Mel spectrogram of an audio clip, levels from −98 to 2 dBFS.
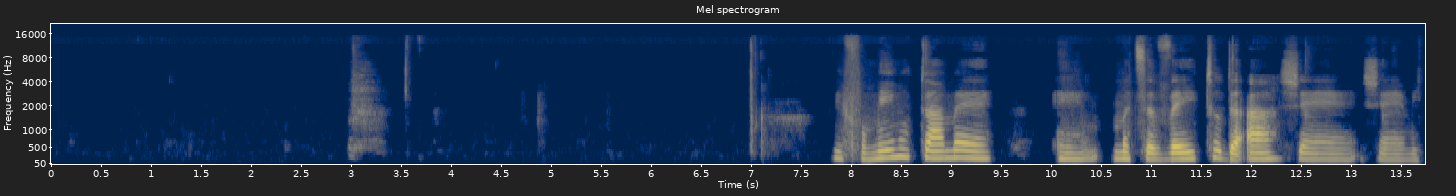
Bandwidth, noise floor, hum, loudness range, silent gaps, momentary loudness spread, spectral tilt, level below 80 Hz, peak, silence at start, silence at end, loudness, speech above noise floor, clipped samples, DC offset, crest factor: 15.5 kHz; -83 dBFS; none; 9 LU; none; 18 LU; -5.5 dB/octave; -84 dBFS; -6 dBFS; 3 s; 0.05 s; -26 LUFS; 58 dB; under 0.1%; under 0.1%; 22 dB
